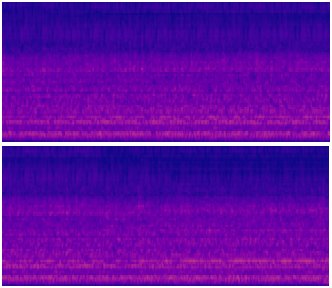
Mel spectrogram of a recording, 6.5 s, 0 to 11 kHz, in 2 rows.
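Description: South Bend 9A metal lathe running steadily: an even motor-and-gearing hum with a few steady tones, as it turns during a thread-cutting job.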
